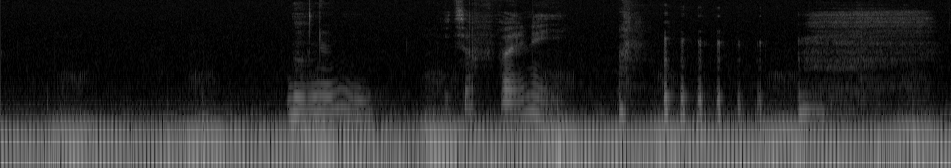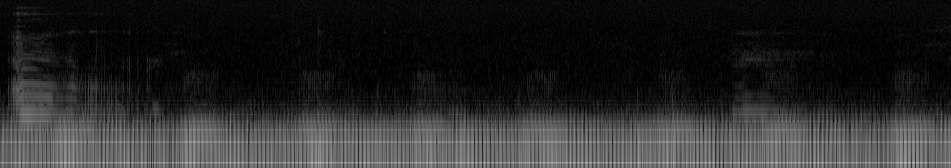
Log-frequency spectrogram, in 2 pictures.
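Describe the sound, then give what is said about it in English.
A person imitates a cat's purr with a steady, low vocal rumble that runs unbroken throughout, while brief bits of speech and laughter rise over it. “I might be part cat, but I'm not gonna sweat at you.”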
